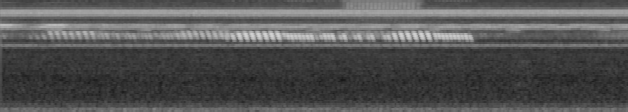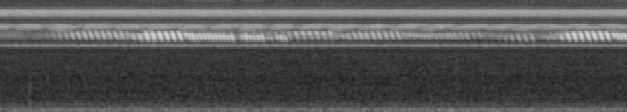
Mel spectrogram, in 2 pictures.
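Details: Insects calling in a buckwheat field at Ora-dong, Jeju City, on volcanic Jeju Island, South Korea: a steady high ringing chorus with several layered trills, including bursts of rapid pulsed chirping that swell and fade every few seconds.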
